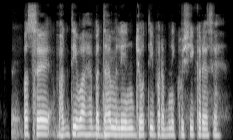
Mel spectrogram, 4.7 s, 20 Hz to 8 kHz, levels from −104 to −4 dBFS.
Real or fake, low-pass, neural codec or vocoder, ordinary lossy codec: fake; 7.2 kHz; codec, 16 kHz in and 24 kHz out, 1 kbps, XY-Tokenizer; AAC, 48 kbps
